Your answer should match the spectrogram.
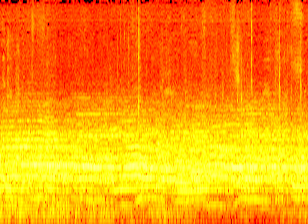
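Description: A solo voice chanting in long, drawn-out notes that step up and down in pitch, in the manner of an Arabic nasheed or call to prayer.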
